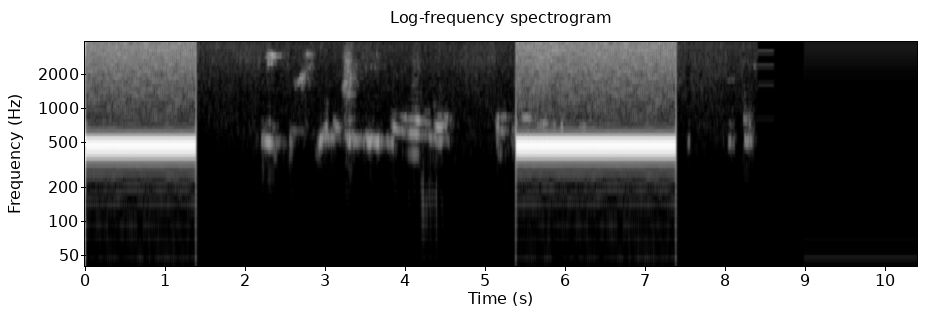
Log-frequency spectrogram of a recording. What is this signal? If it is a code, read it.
Ringback tone (North America), 440 + 480 Hz.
